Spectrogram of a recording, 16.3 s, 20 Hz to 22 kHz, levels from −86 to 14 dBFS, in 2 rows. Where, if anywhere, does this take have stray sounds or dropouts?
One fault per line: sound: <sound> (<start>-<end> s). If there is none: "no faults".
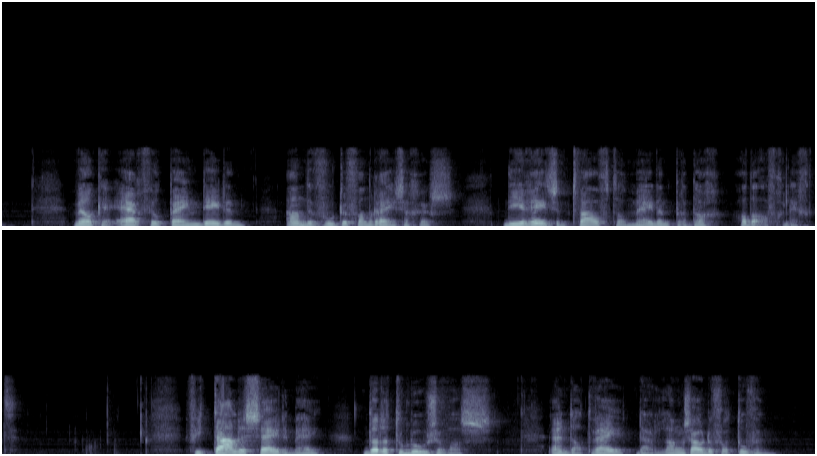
no faults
